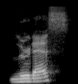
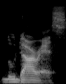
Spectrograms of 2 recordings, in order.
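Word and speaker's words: Lurdes: Um, you do have uh Manuel and this is where I need to apologize because this is like where I have been pronouncing it incorrectly. Lures Manuel, right? I I don't know why I was saying Ludares.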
